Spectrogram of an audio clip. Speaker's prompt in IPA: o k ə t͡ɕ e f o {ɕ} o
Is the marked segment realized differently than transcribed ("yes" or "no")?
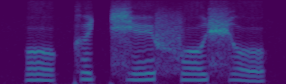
no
